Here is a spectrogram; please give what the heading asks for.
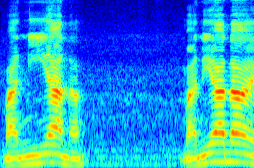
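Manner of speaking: Mañana as "maniana", spelling out n and i; argentine style. Shown as a demonstration. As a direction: stress maniana, no ñ sound. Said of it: "dicen N I A". (Mañana dicho "maniana", sin ñ)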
